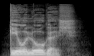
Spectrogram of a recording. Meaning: geologic, geological
- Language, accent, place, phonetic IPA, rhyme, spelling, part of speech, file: German, Germany, Berlin, [ɡeoˈloːɡɪʃ], -oːɡɪʃ, geologisch, adjective, De-geologisch.ogg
